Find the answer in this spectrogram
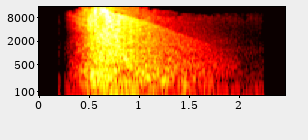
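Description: A single whoosh sound effect for an intro logo, swelling in quickly and then fading away over about a second and a half, its hiss sinking lower in pitch as it dies out.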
